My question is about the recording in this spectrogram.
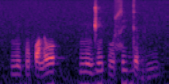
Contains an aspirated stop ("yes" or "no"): no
